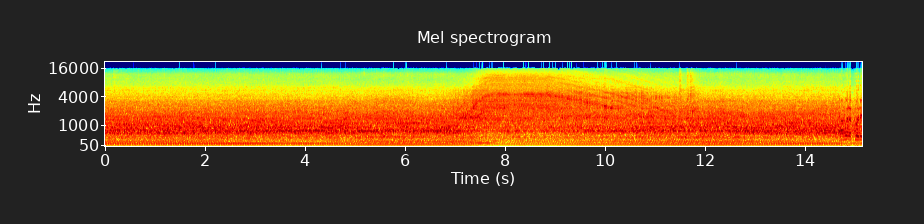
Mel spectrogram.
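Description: A Honda EU3000is inverter generator with an eco mode fault runs at a steady close drone, its pitch climbing and holding higher partway through before settling again, with a brief clatter near the end.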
